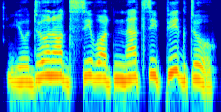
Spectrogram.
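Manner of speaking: put-on slow, thick Russian accent, spitting out pig; Russian officer telling the priest about Nazi crimes, heavy accent; strong Russian accent. A narrator's reading. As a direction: lean hard into the Russian accent, slowly. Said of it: "his accent very pronounced".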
